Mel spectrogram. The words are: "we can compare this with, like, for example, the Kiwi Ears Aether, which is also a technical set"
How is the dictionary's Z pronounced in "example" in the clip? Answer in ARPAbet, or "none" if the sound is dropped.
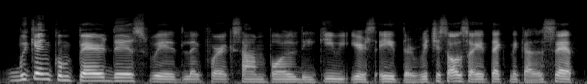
S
